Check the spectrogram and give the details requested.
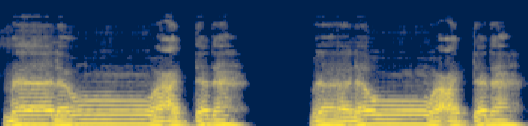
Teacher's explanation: this needs to be merged together with an idgham, with a ghunna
